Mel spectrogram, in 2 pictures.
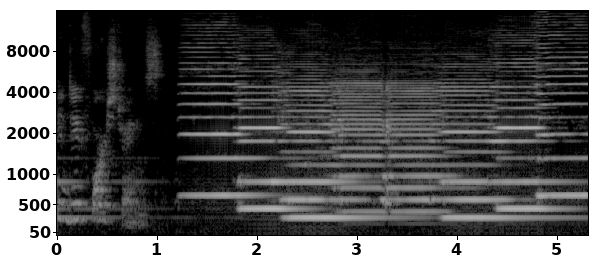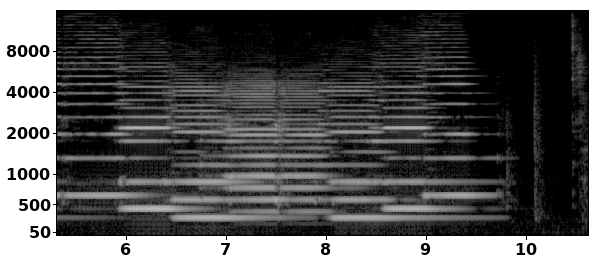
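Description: Violin played with slurred string crossings, the bow rocking back and forth between two adjacent strings so that two notes alternate smoothly without a break. The playing begins about a second in and stops just before the end.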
